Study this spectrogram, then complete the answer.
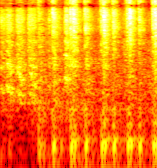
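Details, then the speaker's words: NasKart go-kart after misfire diagnosis and fix, started with fuel pump on: engine catches and climbs into quick, even revs with steady pulses, no popping or stumbling; normal start and revving, much smoother. "No way! So guys, this thing definitely feels so much smoother."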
